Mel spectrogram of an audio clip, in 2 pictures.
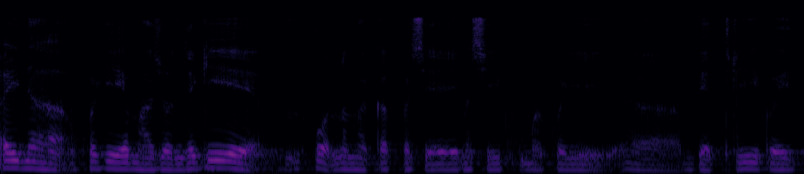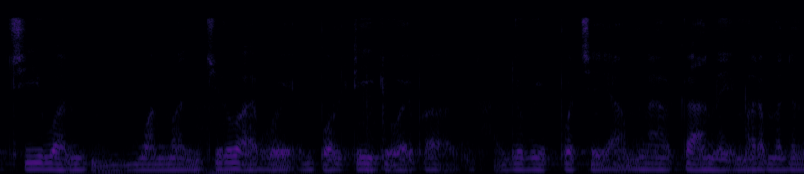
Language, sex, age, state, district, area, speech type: Manipuri, male, 30-45, Manipur, Thoubal, rural, spontaneous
